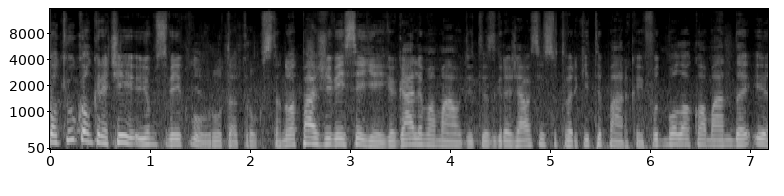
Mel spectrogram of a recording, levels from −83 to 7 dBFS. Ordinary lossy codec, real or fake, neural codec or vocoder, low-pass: AAC, 64 kbps; real; none; 14.4 kHz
